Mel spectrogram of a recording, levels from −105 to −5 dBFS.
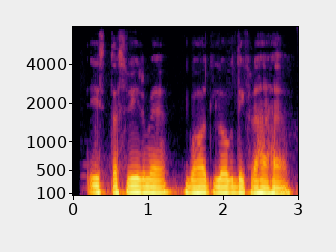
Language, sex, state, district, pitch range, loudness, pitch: Hindi, male, Bihar, Patna, 105-115 Hz, -13 LUFS, 110 Hz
